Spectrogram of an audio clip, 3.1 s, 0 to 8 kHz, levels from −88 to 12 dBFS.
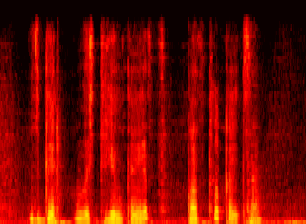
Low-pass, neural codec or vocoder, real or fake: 7.2 kHz; codec, 44.1 kHz, 1.7 kbps, Pupu-Codec; fake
